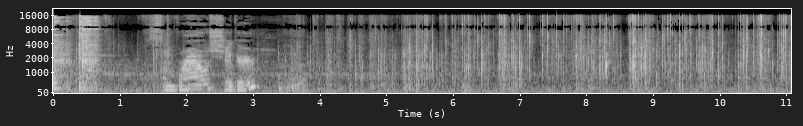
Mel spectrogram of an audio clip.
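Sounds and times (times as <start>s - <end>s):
plastic bag crinkling: 3.4s - 11.0s.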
